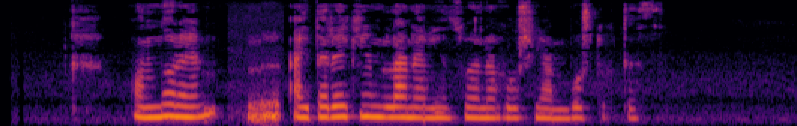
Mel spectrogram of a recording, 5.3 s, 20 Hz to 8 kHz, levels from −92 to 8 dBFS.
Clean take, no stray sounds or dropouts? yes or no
no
